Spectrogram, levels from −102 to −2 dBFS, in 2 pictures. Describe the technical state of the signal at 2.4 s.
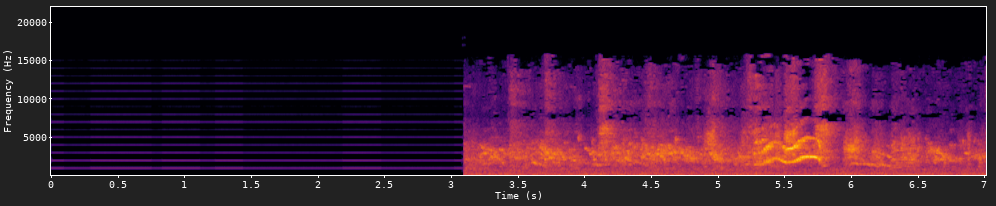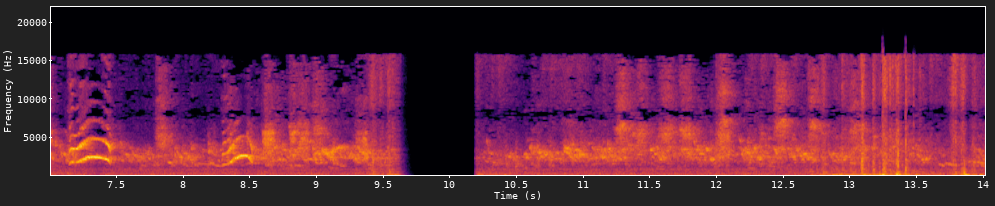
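At 2.4 s the signal carries USB whine, present from 0.0 to 5.63 s: a steady 1 kHz tone, roughly 45 dB below the programme, leaking in from the bus's 1 ms frame current. A spectrogram shows a thin, unwavering horizontal line at 1 kHz; the waveform looks unchanged.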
